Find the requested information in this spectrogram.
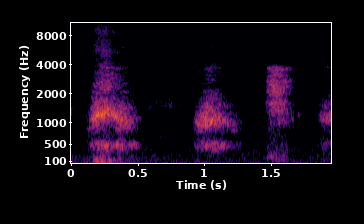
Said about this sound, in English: Breathing. Oh my God. Breathing. Letting go. Letting go.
